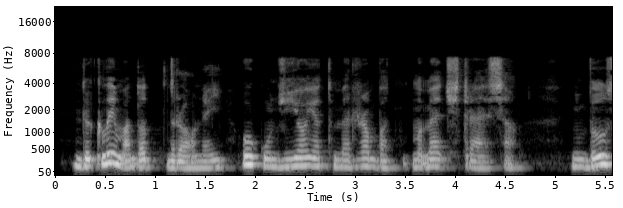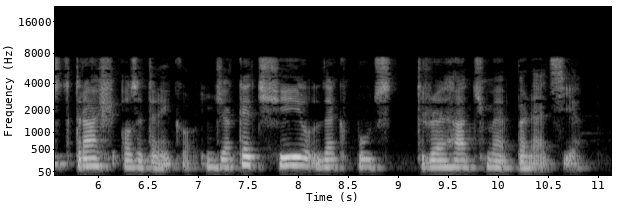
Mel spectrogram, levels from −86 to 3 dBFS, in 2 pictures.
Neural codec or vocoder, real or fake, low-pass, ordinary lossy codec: none; real; 7.2 kHz; none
